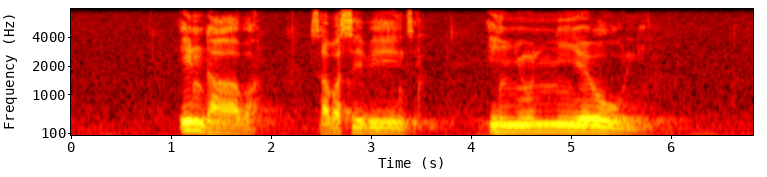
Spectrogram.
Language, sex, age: South Ndebele, male, 23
